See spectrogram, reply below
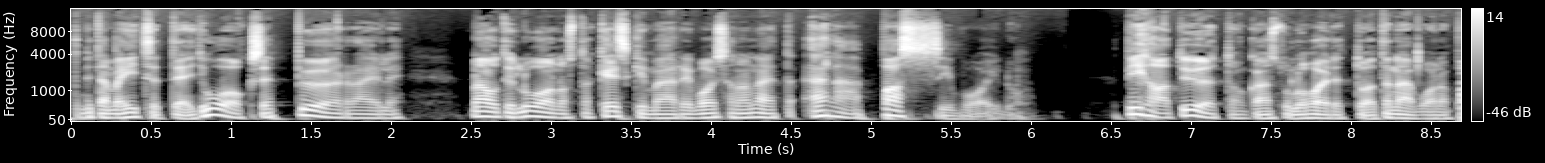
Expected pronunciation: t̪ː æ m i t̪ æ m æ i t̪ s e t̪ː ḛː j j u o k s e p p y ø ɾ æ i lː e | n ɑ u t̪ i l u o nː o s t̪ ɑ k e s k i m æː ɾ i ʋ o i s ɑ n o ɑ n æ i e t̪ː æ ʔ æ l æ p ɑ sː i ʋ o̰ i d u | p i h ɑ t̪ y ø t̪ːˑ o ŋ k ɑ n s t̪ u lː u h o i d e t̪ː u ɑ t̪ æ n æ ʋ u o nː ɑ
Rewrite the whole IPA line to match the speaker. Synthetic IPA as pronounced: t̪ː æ m i t̪ æ m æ i t̪ s e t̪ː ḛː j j u o k s e p p y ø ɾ æ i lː e | n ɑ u t̪ i l u o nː o s t̪ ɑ k e s k i m æː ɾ i ʋ o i s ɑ n o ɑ n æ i e t̪ː æ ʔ æ l æ p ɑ sː i ʋ o̰ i d u | p i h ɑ t̪ y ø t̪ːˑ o ŋ k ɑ n s t̪ u lː u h o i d e t̪ː u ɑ t̪ æ n æ ʋ u o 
